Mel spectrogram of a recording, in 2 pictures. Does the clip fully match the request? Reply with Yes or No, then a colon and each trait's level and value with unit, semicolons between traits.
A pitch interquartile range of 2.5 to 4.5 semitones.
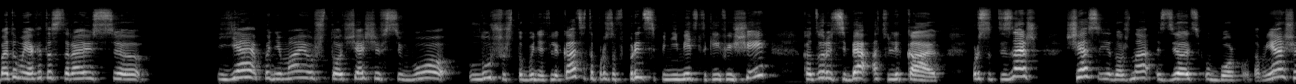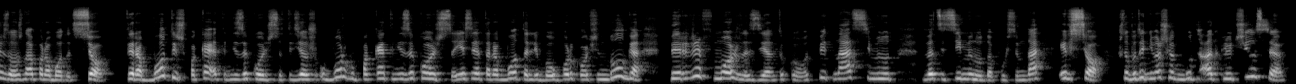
Yes: average, 3.7 semitones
